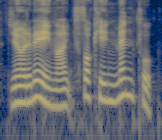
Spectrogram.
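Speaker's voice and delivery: ordinary delivery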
